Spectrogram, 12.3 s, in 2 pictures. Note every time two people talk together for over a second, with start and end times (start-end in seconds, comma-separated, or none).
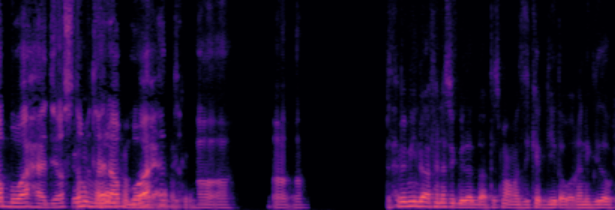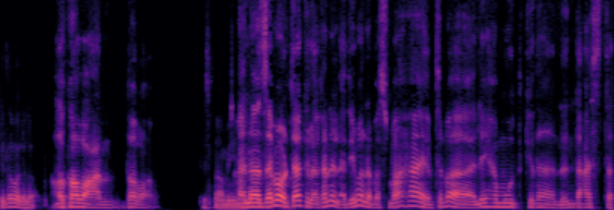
0.7-2.0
